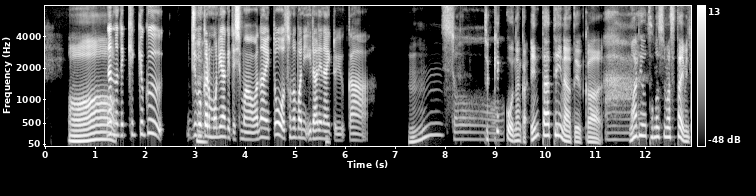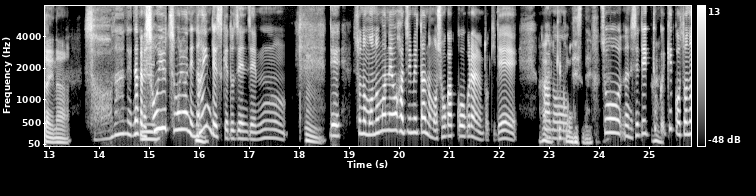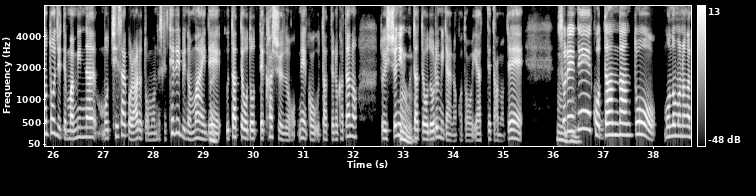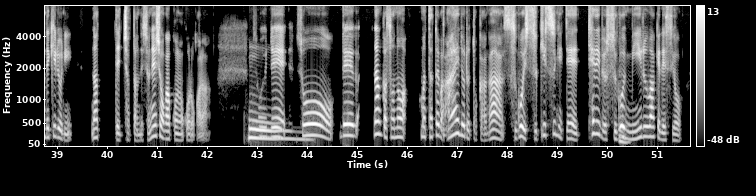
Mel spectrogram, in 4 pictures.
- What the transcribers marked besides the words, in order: drawn out: "そう"; in English: "エンターテイナー"; "物真似" said as "ものもの"; drawn out: "ほう"; other background noise; static
- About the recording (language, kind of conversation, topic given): Japanese, podcast, カラオケで必ず歌う定番の一曲は何ですか？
